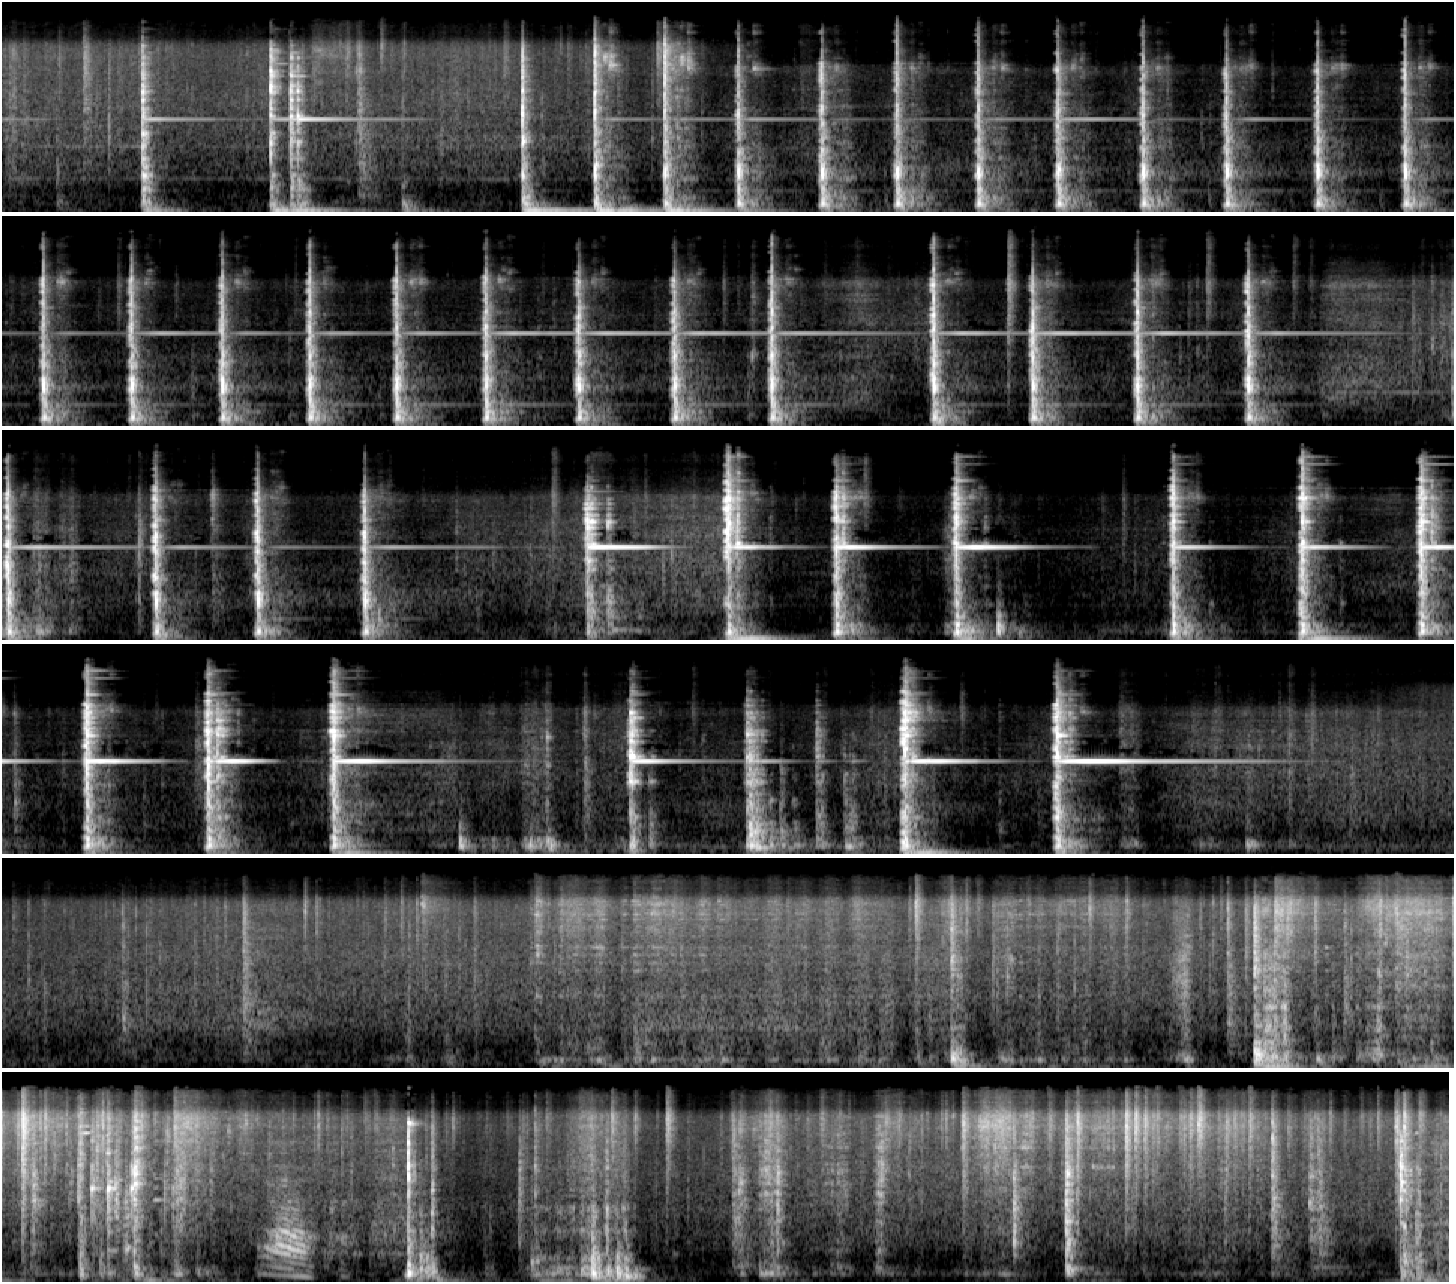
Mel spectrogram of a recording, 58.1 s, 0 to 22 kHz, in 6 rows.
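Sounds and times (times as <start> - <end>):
hammer striking steel on anvil: 0.9 - 2.8, 3.5 - 15.2, 15.8 - 18.4, 19.3 - 22.2, 23.2 - 26.3, 27.1 - 31.9, 33.2 - 34.2, 35.0 - 36.9.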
